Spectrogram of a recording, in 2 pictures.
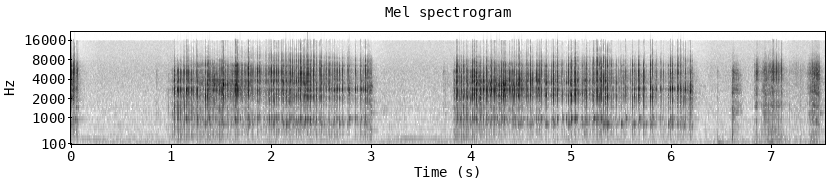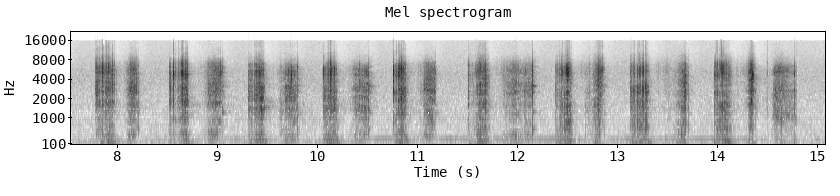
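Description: A pink-handled needle tool scratches across a solid white polyethylene foam block in two long, bright, hissing passes. It then pokes the foam in a rapid series of short, dry, crackling taps that stop instantly with no ring.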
